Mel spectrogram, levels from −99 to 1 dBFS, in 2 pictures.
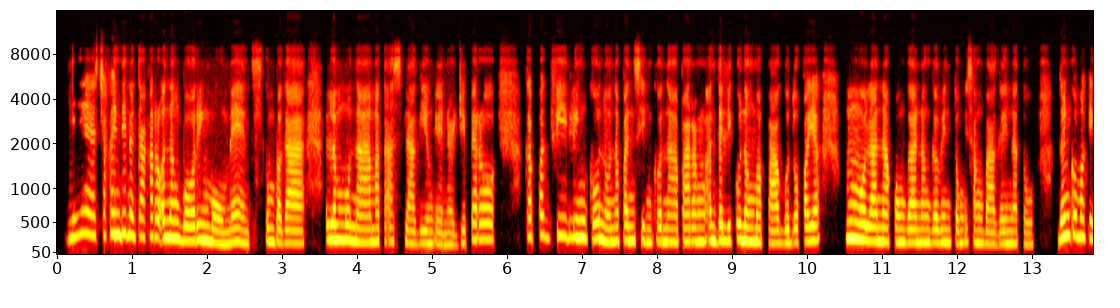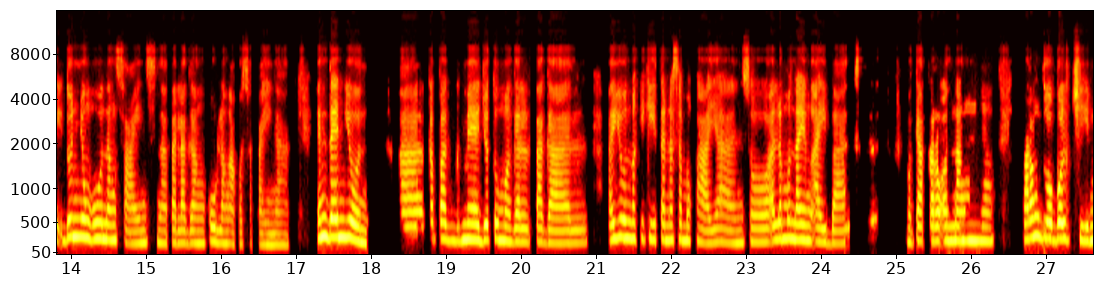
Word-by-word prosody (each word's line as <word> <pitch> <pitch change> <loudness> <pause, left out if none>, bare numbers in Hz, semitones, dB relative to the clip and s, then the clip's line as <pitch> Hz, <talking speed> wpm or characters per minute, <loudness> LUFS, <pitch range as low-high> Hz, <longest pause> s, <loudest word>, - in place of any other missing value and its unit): yes, 300 +3 -2
tsaka 310 +1 -2
hindi 315 0 +2
nagkakaroon 275 -3 -1
ng 260 -1 +4
boring 220 +1 +2
moments. 185 -1 -3
Kumbaga, 190 -3 0 0.3
alam 235 0 +4
mo 230 - +1
na 200 -1 0
mataas 210 0 -5
lagi 180 0 -4
'yung 180 - -6
energy. 165 0 -7
Pero 240 0 -3 0.4
kapag 275 +1 -4
feeling 270 -3 0
ko 240 +1 0
'no, 210 - +1
napansin 220 0 -2
ko 210 - -6
na 200 -1 -2
parang 205 0 -2
ang 225 - +1
dali 220 -1 +1
ko 235 - -1
nang 215 -1 +3
mapagod 190 -1 -2
o - - -12
kaya, 220 +1 +1 0.4
hmm, 255 -2 +7
wala 220 -2 +3
na 210 -1 +2
akong 200 -1 -2
ganang 195 0 0
gawin 195 0 -2
itong 185 0 -7
isang 195 -2 -5
bagay 180 0 -5
na 180 - -4
'to, 165 -1 -13 0.3
dun 270 +3 +5
ko 300 - -2
maki 255 -6 -2
dun 275 +1 +5
yung 265 -3 +5
unang 240 -1 +3
signs 185 0 -6
na 180 - -4
talagang 185 -1 -4
kulang 190 -4 -3
ako 175 0 -12
sa - - -13
pahinga. 160 0 -7 0.4
And 280 0 +8
then 270 0 +8
'yun, 230 -7 +5 0.5
ah, 220 +1 +1
kapag 245 -2 0 0.2
medyo 230 -1 +5
tumagal-tagal 200 -4 -1 0.3
ayun, 260 +2 +3
makikita 240 -1 -3
na 230 - 0
sa - - -7
mukha 210 -4 -2
'yan. 190 -2 -5
So, 200 0 -2
alam 245 +3 +1
mo - - +2
na 235 - +5
yung 225 -1 +2
eyebags. 195 +3 -3 0.6
Magkakaroon 220 +2 +1
ng 220 0 +4 0.8
parang 265 +5 +5
double-chin, 240 -3 +4
215 Hz, 170 wpm, -23 LUFS, 190-240 Hz, 0.8 s, And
